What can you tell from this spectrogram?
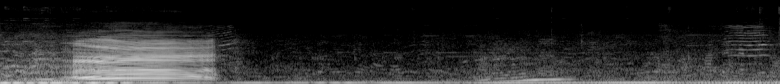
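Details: Cattle being fed by a child, a cute animal in its pen: one long, loud, harmonic moo lasting over a second, then a shorter rising call a few seconds later, over a steady low hum and quiet voices.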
